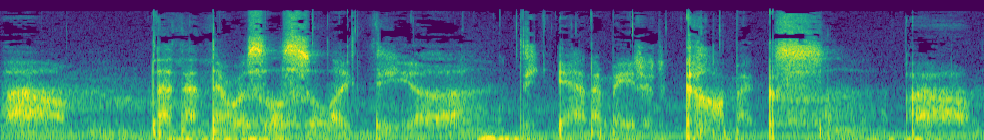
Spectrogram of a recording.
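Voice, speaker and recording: A person whispering breathy, casual, rambling commentary over a video game in an ASMR style. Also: a little slow.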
